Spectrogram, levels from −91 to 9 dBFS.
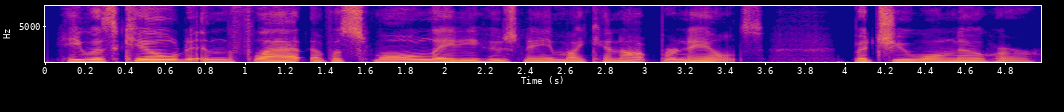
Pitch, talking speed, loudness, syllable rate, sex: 165 Hz, 240 wpm, -19 LUFS, 5.9 syllables/s, female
